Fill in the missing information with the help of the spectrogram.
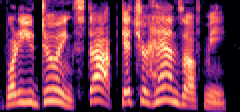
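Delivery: high, loud panicked-sounding protest; yelling. A narrator's reading. Woman in a car of abductors faking an attack, high loud yelling. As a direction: yell as if being grabbed. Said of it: "I start yelling".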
